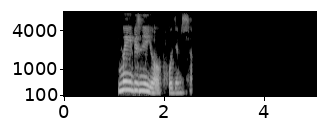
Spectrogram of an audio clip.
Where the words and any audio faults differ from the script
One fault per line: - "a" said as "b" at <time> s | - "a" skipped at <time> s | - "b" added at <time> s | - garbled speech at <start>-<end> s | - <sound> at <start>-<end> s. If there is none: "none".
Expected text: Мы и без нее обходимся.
none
